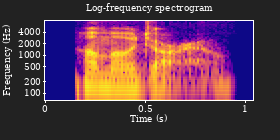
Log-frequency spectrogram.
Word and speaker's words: Pomodoro: It's P-O-M-O-D-O-R-O, Pomodoro.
